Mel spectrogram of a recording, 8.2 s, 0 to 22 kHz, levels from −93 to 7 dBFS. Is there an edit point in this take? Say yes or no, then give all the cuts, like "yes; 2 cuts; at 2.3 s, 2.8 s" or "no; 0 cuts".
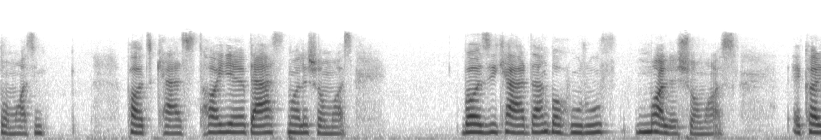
yes; 1 cut; at 2.5 s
